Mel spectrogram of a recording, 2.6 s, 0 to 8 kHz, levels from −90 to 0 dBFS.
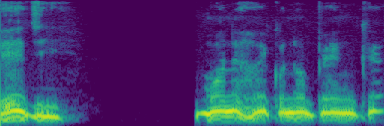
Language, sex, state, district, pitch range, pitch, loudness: Bengali, male, West Bengal, Malda, 300-350 Hz, 320 Hz, -13 LUFS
